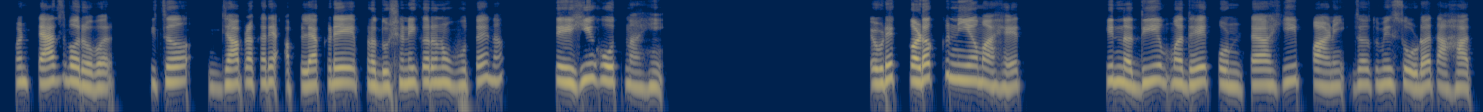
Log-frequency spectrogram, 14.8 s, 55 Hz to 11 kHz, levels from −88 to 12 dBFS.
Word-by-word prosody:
पण 230 0 -1
त्याच 235 +3 +3
बरोबर 180 -7 +1 0.4
तिचं 230 +3 0 0.4
ज्या 205 +1 +4
प्रकारे 220 +1 -1
आपल्याकडे 215 +3 +2
प्रदूषणीकरण 215 +4 0 0.2
होतंय 240 +7 -3
ना, 245 -2 -4 0.5
तेही 230 +2 +4
होत 240 -2 +3
नाही. 185 -2 -5 2.1
एवढे 220 +5 +3 0.2
कडक 265 +5 +6
नियम 250 -4 +2
आहेत, 185 -1 -1 0.9
की 245 - +1
नदीमध्ये 220 0 +1
कोणत्याही 205 +3 -2 0.2
पाणी 190 -2 0
जर 205 0 -4
तुम्ही 210 +1 -3
सोडत 195 0 -2
आहात 180 0 -2
215 Hz, 100 wpm, -23 LUFS, 195-235 Hz, 2.1 s, कडक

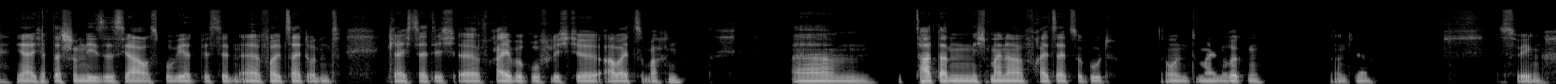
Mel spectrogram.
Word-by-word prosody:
Ja, 80 -4 +4
ich 80 - -2
habe - - -4
das - - +3
schon 85 -1 +1
dieses 80 -1 +1
Jahr 80 0 +5
ausprobiert 75 0 -1
bisschen, 80 -1 -4
äh, 75 0 +2
Vollzeit 80 0 +2
und 80 0 -4 0.4
gleichzeitig, 75 0 -1
äh, 75 0 +2
freiberufliche 80 0 +1
Arbeit 80 +2 +2
zu - - -7
machen. 100 +5 -4 1.1
Ähm, 80 +1 +1 0.4
tat 85 -1 +5
dann 80 -1 +4
nicht 80 -1 -1
meiner 80 -1 +4
Freizeit 80 0 0
so - - -5
gut, 80 -1 -5 0.4
und 75 -1 -3
meinem 75 0 -2
Rücken 85 +3 -1 0.7
und 70 -2 -7
ja 75 - -3 1.3
deswegen 80 - -3
80 Hz, 125 wpm, -26 LUFS, 75-80 Hz, 1.3 s, Jahr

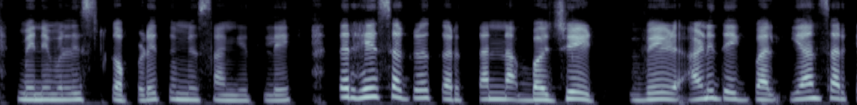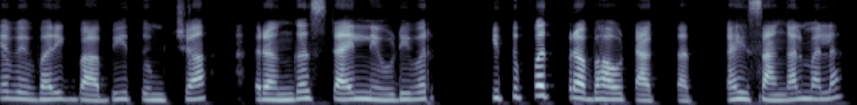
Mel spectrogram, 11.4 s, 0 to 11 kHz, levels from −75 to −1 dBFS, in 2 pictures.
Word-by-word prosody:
Minimalist 190 0 -1
कपडे 175 +1 -2
तुम्ही 190 -3 -4
सांगितले, 170 -1 -5 0.4
तर 275 - +4
हे 265 +3 +5
सगळं 245 -4 +1
करताना 200 0 -2 0.2
बजेट, 190 0 +5 0.3
वेळ 200 +1 +5
आणि 195 +5 +1
देखभाल 195 -4 0
यांसारख्या 225 0 +2
व्यावहारिक 195 -1 -2
बाबी 180 +2 -1
तुमच्या 190 +3 -1 0.4
रंग-स्टाईल 200 +2 +4
निवडीवर 195 +2 -2 0.4
कितपत 280 +6 +2
प्रभाव 210 -5 +4
टाकतात? 165 -2 -1 0.2
काही 200 +2 0
सांगाल 185 +2 +2
मला? 210 +2 -2
195 Hz, 125 wpm, -24 LUFS, 185-215 Hz, 0.4 s, हे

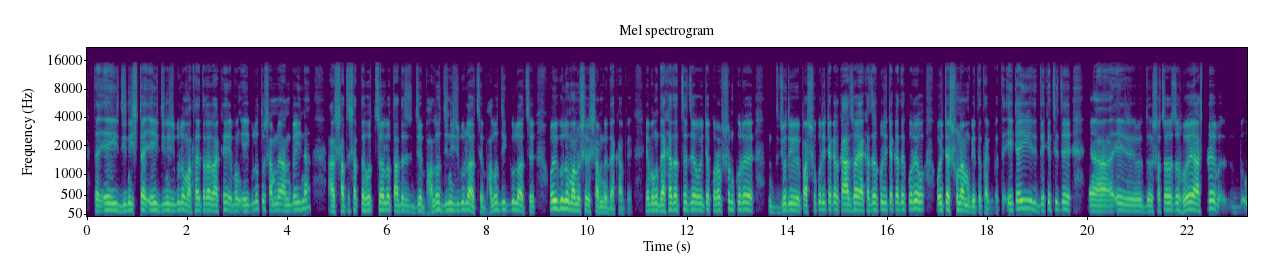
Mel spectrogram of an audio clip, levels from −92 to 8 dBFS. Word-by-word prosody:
তা - - -1 0.2
এই 155 -1 +2 0.2
জিনিসটা 145 +1 0 0.2
এই 160 - +3
জিনিসগুলো 155 +2 -2
মাথায় 145 +3 0
তারা 155 0 +2
রাখে 165 +6 -3
এবং 140 +1 -5 0.2
এইগুলো 155 +5 -5
তো - - -3
সামনে 145 +2 -1
আনবেই 155 +5 -2
না। 190 - 0 0.5
আর 125 - +4
সাথে, 140 0 -2
সাথে 155 +1 -1
হচ্ছে 155 +2 -3
হলো 160 0 +3
তাদের 140 +1 +1 0.2
যে 150 - -1 0.2
ভালো 165 - -1 0.2
জিনিসগুলো 160 +1 -1
আছে, - - -9
ভালো 160 - -1
দিকগুলো 165 0 -1
আছে, 120 - -7 0.4
ওইগুলো 190 0 +8
মানুষের 145 -1 +1
সামনে 115 -1 0
দেখাবে। 100 - -7 0.4
এবং 155 +1 -1 0.2
দেখা 160 +4 +3
যাচ্ছে 170 +1 0
যে 170 - 0
ওইটা 155 +1 0
corruption 155 +4 -2
করে 170 0 +1
য 150 - -2 0.6
যদি 155 +1 +1 0.2
৳৫,০০,০০,০০,০০০ 170 +4 0
র - - -6
কাজ 150 0 +6
হয়, 160 -1 +6
৳১০,০০,০০,০০,০০০ 165 +3 -1
দিয়ে 170 -3 -2
করেও 175 0 +4 0.4
ওইটার 160 +2 +4
সুনাম 155 -3 +3
গাইতে 125 - -1
থাকবে। 90 - -7
তো - - -15
এইটাই 185 +4 +3 0.4
দেখেছি 170 +3 -4
যে 170 - +1 0.5
অ্যা 135 0 +2
আ 130 - +3 0.3
এ - - 0 0.5
জ - - -10 0.2
সচরাচর 160 -1 -1
হয়ে 170 +1 +4
আসতে 145 +8 -5
অ - - -10 0.5
ব - - -34
155 Hz, 165 wpm, -19 LUFS, 145-165 Hz, 0.6 s, ওইগুলো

